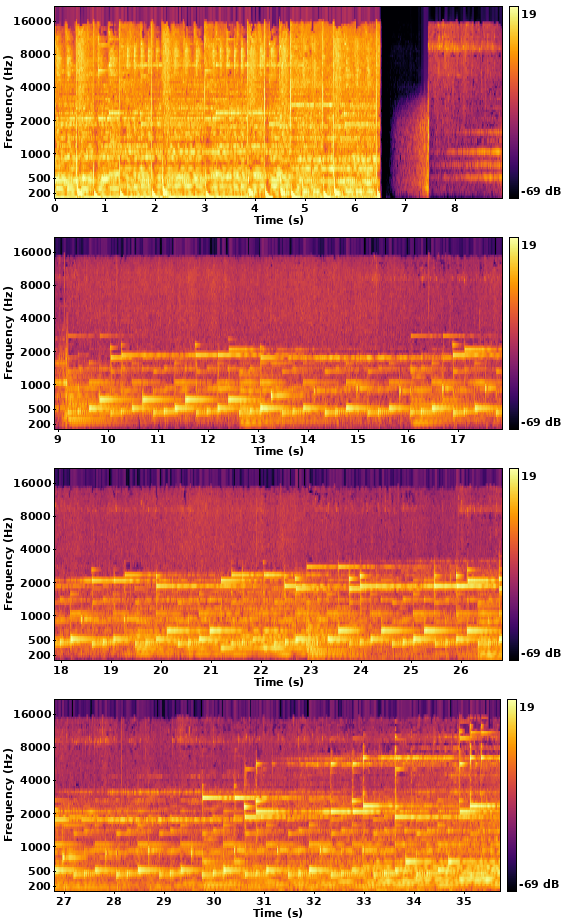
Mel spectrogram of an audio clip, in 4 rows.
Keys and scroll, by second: 1.9 v, 3.2 ctrl+l, 6.3 Return, 8.6 space, 8.8 ctrl+a, 9.0 ctrl+c, 9.2 ctrl+w, 9.5 ctrl+v, 9.8 ctrl+t, 19.8 space, 21.9 b, 28.8 x, 31.2 v, 34.0 b.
